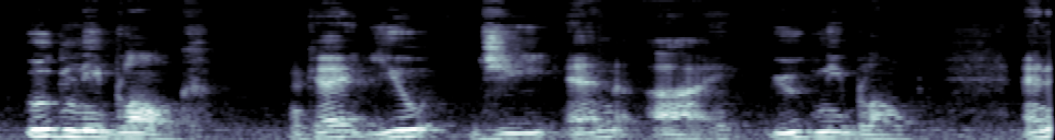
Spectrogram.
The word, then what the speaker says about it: Ugni Blanc: if I'm saying it right, but it's called Ugni Blanc, okay?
